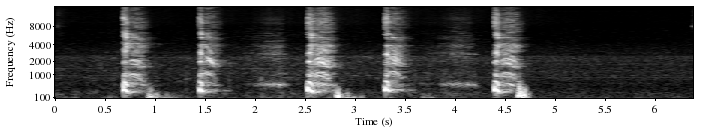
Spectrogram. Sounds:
Cough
